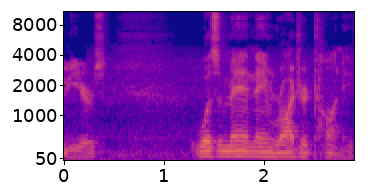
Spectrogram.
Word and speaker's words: Roger: for a few years was a man named Roger Taney, spelled Taney, but pronounced like there's a W in there, Taney, Roger Taney.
